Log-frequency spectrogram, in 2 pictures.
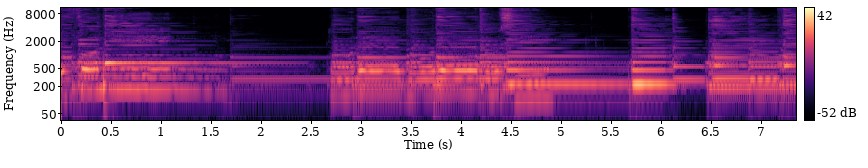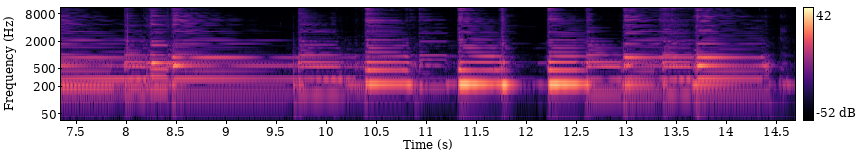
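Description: Short-neck bağlama (saz) plucked as a single-note melody in hicaz mode, each note ringing on; a held note dies away for about a second near the start before the phrase goes on.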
